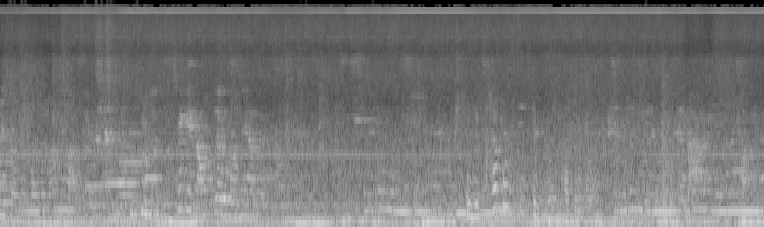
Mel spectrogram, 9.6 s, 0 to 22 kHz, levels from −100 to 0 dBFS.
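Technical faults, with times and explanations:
No technical faults can be heard: the signal stays steady and intact from its first moment to its last, with no interruption or disturbance in its path.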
